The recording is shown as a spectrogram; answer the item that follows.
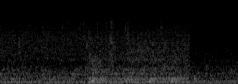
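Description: Pond water splashing steadily around a koi held in a floating net, fairly quiet, cutting off abruptly just before the end.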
